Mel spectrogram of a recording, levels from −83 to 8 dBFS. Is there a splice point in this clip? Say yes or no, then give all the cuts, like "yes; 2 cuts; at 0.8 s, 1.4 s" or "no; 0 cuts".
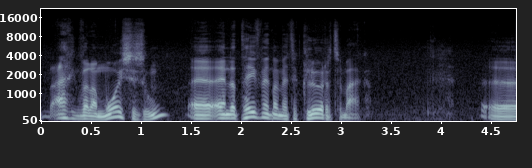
yes; 2 cuts; at 2.0 s, 2.3 s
